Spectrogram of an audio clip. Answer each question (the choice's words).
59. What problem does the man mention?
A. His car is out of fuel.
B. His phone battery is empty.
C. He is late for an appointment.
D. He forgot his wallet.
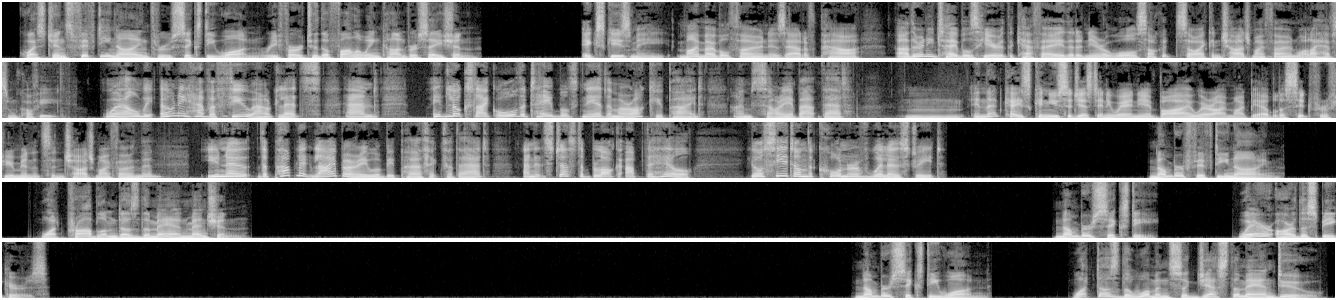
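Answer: His phone battery is empty.

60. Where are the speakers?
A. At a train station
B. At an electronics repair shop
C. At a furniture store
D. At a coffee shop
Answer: At a coffee shop

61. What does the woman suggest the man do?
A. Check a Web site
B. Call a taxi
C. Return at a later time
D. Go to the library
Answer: Go to the library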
